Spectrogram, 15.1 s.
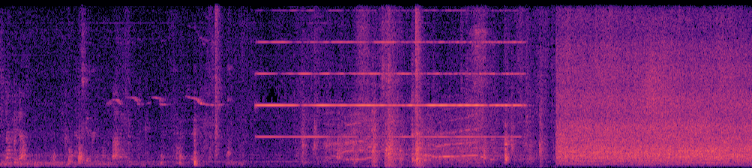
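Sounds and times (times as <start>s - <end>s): rushing hiss of outdoor noise: 11.1s - 15.0s.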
